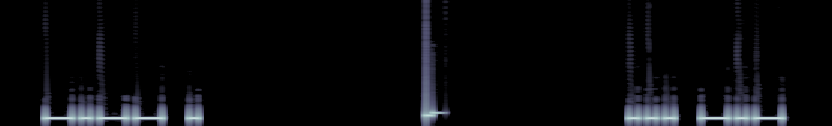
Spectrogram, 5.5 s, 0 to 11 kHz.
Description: Morse code, heard as a keyed tone, about 20 wpm, 700 Hz. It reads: YE SK
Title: Top Two Letter Combinations in Words 20wpm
